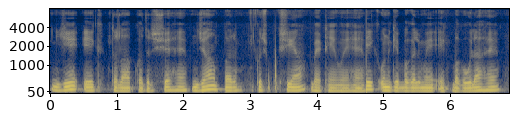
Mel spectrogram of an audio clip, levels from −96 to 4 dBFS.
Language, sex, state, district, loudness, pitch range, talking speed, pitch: Maithili, male, Bihar, Bhagalpur, -19 LUFS, 95-115 Hz, 180 wpm, 105 Hz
